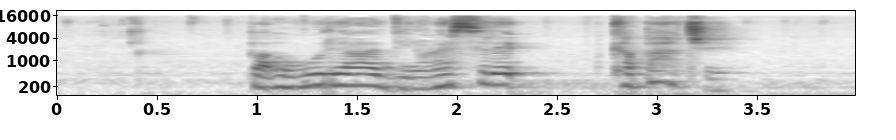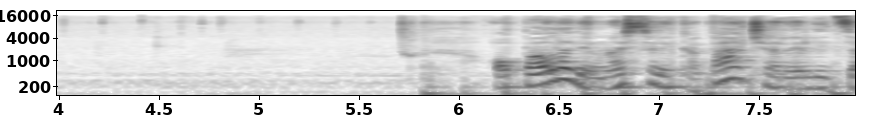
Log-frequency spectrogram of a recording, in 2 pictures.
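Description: A woman talks with animation, close to the microphone.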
